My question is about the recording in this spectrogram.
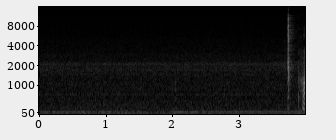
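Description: Quiet room tone with a faint steady hum; near the end a single sharp click, just before a woman's voice breaks in.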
